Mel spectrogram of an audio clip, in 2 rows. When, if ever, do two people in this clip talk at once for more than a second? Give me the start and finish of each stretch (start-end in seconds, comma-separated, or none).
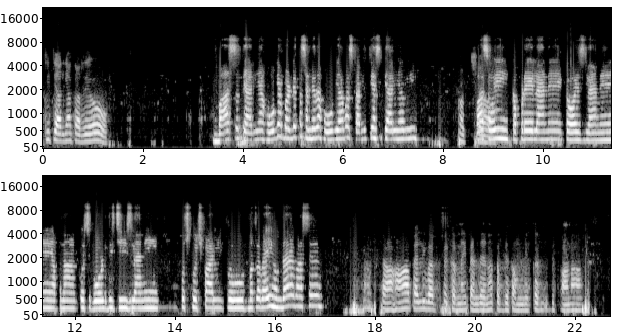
none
